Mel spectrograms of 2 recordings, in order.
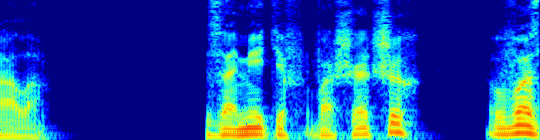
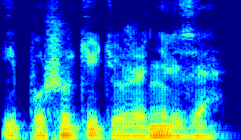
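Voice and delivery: low, soft, near-whispered complaint; subdued, lower and quieter aside; hushed grumble; 4 semitones lower, 7 dB quieter than usual. A narrator's reading. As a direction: grumble it under your breath. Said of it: "Шёпот Клайда".

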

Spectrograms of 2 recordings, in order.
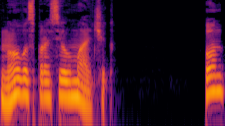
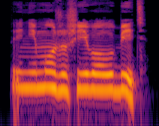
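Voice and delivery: put-on higher, level boy's voice; boy character; 6 semitones higher than usual. A narrator's reading. Boy answering the narrator back, higher boyish voice. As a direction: pitch it up for the boy.

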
